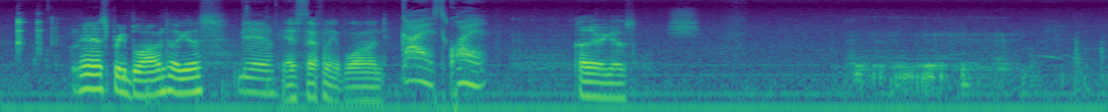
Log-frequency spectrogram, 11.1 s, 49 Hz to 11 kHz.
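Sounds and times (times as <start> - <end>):
steady low hum: 0.0 - 11.0
speech: 0.7 - 5.0, 5.8 - 7.0, 8.5 - 9.7
soft raspy snore: 8.4 - 10.7.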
